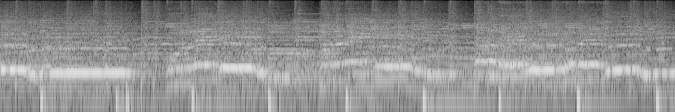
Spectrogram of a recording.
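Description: A live country band and a male singer performing a song: a sung melody with long held notes over guitars and drums.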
